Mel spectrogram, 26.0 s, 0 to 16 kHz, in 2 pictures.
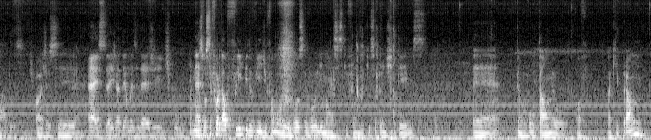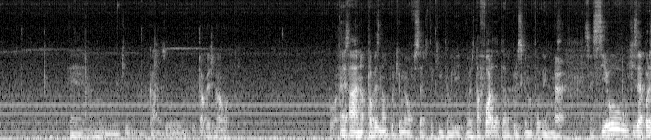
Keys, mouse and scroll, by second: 6.9 a, 8.2 Delete.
